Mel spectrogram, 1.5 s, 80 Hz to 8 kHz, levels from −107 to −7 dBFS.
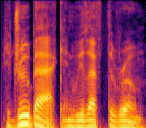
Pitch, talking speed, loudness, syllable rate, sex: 100 Hz, 330 wpm, -17 LUFS, 5.8 syllables/s, male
